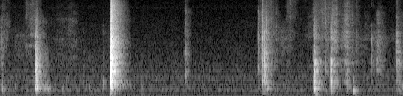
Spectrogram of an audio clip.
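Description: Snap-lock plastic storage container being closed: the lid pressed on and its plastic latches clicking shut. Several separate sharp plastic clicks, the loudest about a second in and a quick cluster near the end.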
